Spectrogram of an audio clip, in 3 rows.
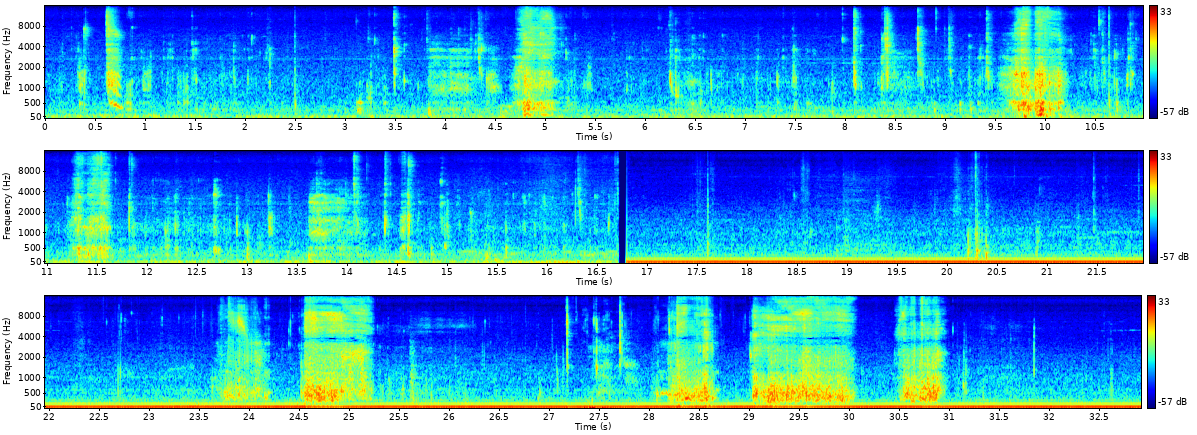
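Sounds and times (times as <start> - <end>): steady low hum: 0.0 - 32.9
chewing and biting food: 3.1 - 16.7.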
